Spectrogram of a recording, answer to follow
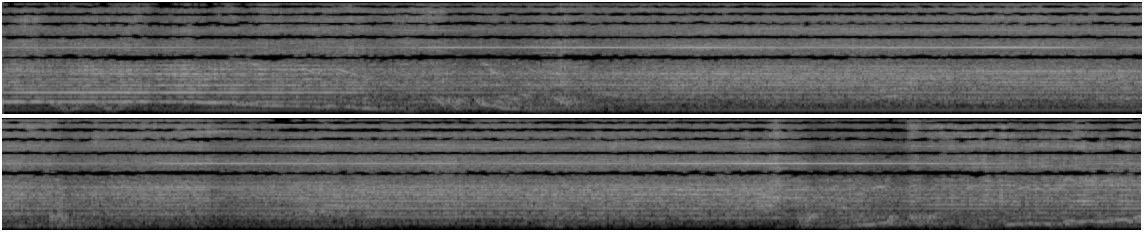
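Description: CNC foam router running as it carves foam: its motors whine in several rising and falling pitch glides as the axes speed up and slow down, over a steady high tone.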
